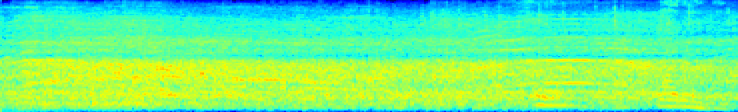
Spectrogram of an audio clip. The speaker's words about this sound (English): Audible groans there from the crowd.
